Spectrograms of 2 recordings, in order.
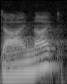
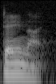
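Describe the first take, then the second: First: The first syllable rhymes with 'eye'. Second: The first syllable rhymes with 'say'. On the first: "Some people can pronounce it die-night" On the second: "They came up with that name because their mills or factories ran day and night"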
